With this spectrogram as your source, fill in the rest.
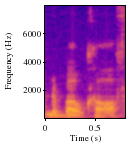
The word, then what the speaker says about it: Nabokov: I really love it when Amis writes about Nabokov and or Nabokov, I'm not sure, but I believe you pronounce it Nabokov.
